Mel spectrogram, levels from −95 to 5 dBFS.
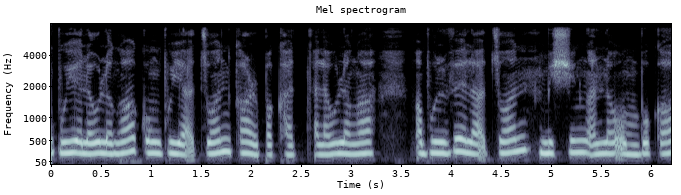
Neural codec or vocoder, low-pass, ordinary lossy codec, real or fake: none; 7.2 kHz; none; real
